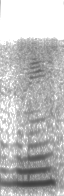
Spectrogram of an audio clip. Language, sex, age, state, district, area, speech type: Goan Konkani, female, 18-30, Goa, Ponda, rural, conversation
